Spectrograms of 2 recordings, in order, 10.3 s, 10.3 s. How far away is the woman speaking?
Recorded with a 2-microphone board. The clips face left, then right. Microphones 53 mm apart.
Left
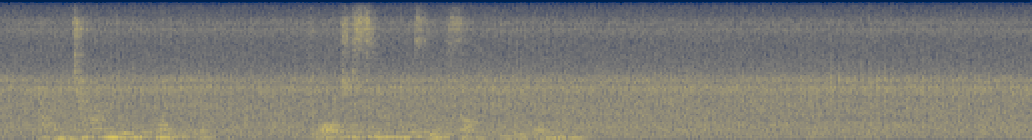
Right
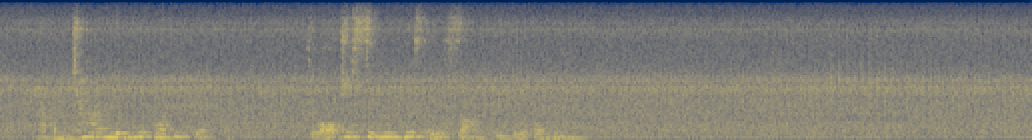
About 7 m.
